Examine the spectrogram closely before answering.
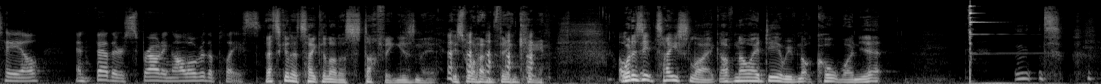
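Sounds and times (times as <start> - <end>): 
speech: 0.0 - 8.9, 10.1 - 10.9
laughter: 4.4 - 5.6
small bell struck once: 9.7 - 10.7.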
